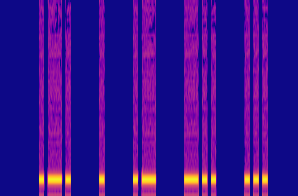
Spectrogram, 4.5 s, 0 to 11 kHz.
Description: Morse code, heard as a keyed tone, about 18 wpm, spaced as for 12 wpm, 1000 Hz. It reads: READS
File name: qotdfiles / 12wpm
